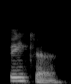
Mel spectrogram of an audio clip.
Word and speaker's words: Finke: And we're going to have a talk with Ben FINKE. Is that the right way to pronounce it?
